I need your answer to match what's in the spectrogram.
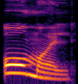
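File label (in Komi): "омӧль", Komi, female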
